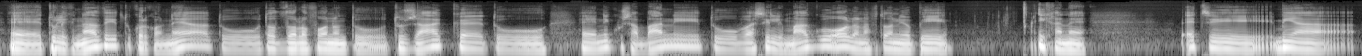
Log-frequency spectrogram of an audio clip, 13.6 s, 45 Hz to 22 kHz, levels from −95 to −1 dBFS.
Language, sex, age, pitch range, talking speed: Greek, male, 20-39, 95-130 Hz, 105 wpm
